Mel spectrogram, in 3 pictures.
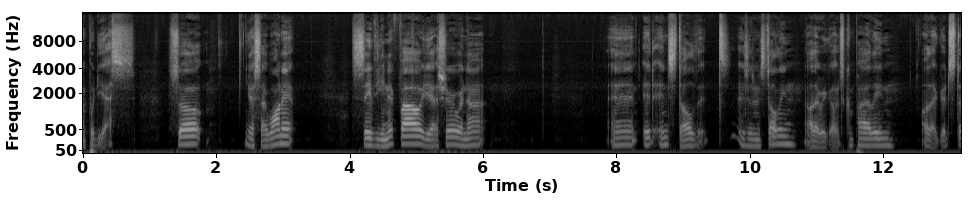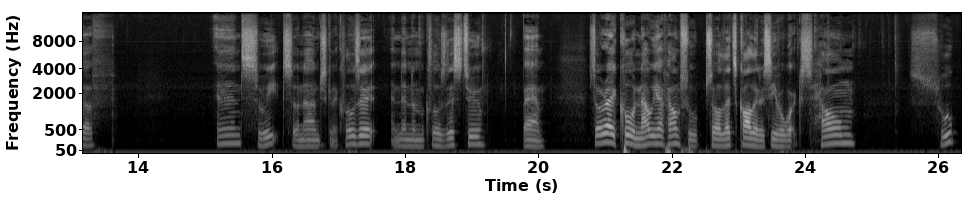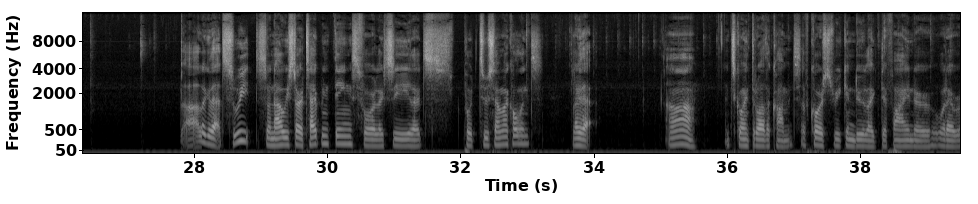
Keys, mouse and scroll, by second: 2.0 Return, 4.9 y, 15.7 ctrl+x, 16.0 ctrl+o, 16.7 q, 18.0 ctrl+x, 18.2 ctrl+k, 19.1 Return, 23.5 alt+x, 23.9 alt+h, 24.0 alt+e, 24.1 alt+l, 24.1 alt+m, 24.3 alt+Tab, 24.7-26.0 typing, 26.4 Tab, 27.2 Return, 33.0 ;, 33.8 ctrl+n, 37.6-39.4 typing.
